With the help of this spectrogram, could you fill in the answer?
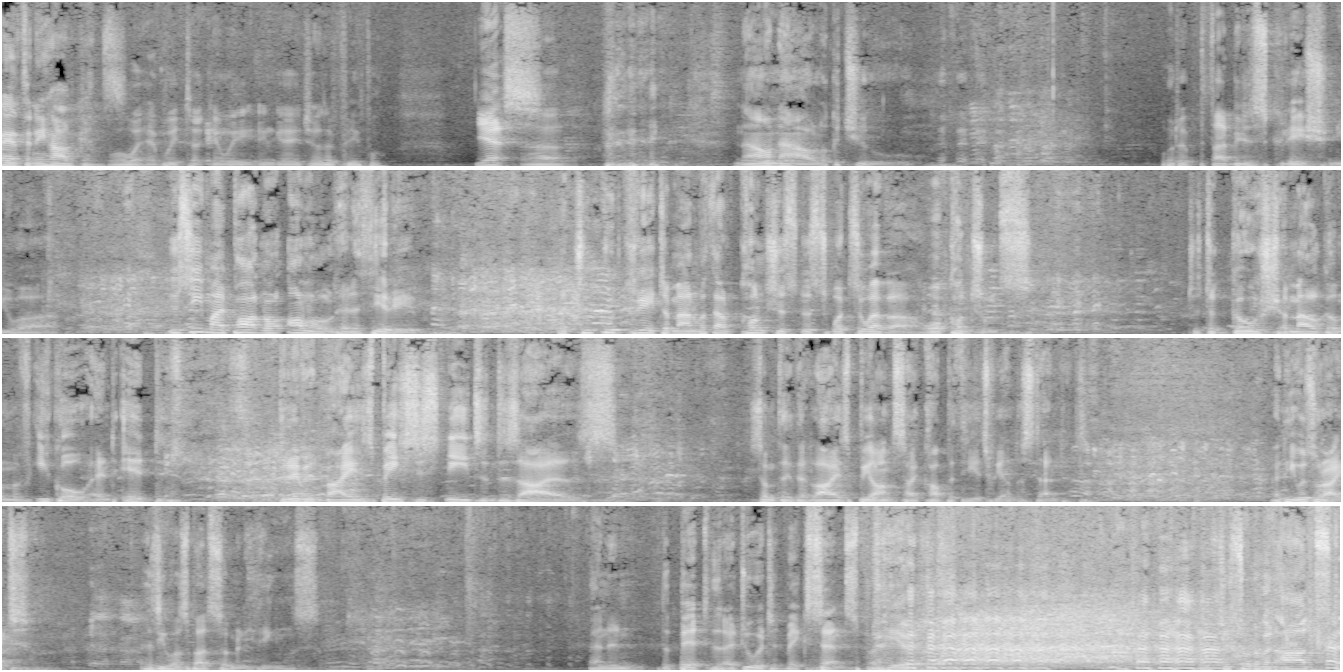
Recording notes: Live from Cap City Comedy Club in Austin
